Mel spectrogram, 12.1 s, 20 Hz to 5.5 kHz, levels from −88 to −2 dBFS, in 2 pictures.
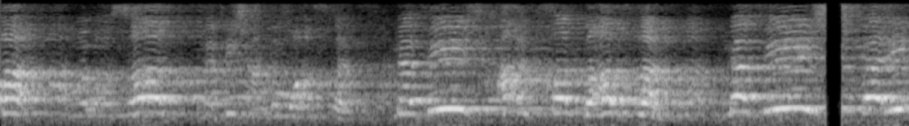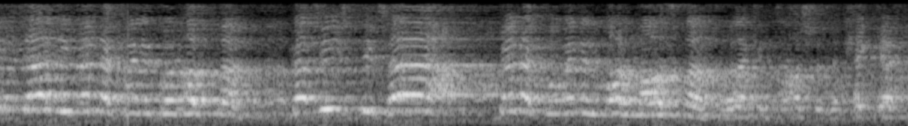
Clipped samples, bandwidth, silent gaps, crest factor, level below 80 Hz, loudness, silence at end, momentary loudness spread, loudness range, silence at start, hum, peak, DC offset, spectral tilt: under 0.1%; 5.2 kHz; 5.54-5.58 s; 16 dB; -58 dBFS; -21 LUFS; 0 s; 10 LU; 3 LU; 0 s; none; -6 dBFS; under 0.1%; -6.5 dB/octave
